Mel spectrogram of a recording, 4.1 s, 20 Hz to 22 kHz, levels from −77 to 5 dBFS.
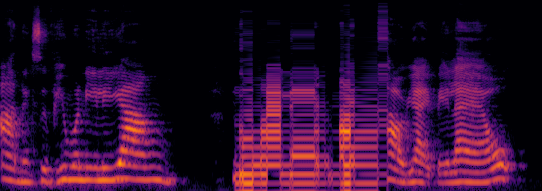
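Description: A speech recording in which, from 1.78 to 2.92 s, the voice collapses into a rigid, metallic buzz pitched at 188 Hz that only loosely tracks the words. This robotic sound from repeated short buffers likely comes from audio arriving too seldom, so the whole stretch is filled by looping a roughly 5.3 ms slice.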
